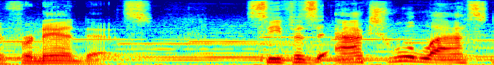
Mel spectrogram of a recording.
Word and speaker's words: Fernandez: was Isabel nades however according to the Japanese versions of the game as well as Castlevania 64 the name is pronounced closer to Fernandez ca's actual last name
